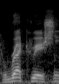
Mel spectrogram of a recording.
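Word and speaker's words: Wreckreation: Well, spelled like recreation, like rec, like W-R-E-C-K.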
